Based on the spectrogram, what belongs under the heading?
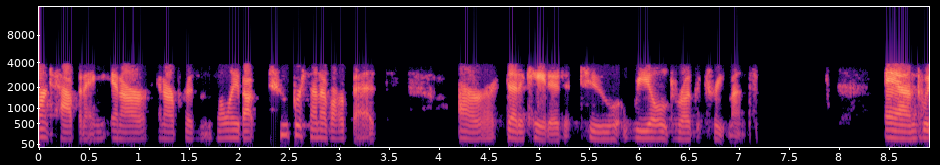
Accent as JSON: {"language": "English", "area": "Maricopa County", "region": "Arizona", "country": "United States", "tie": "born or raised there", "also_born_or_lived": "Chicago", "moved": "as an adult", "said": "I was born right here in Maricopa County, and I chose this place to raise my family."}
